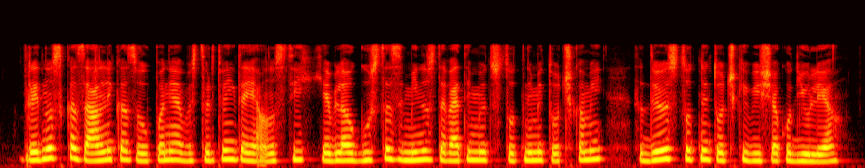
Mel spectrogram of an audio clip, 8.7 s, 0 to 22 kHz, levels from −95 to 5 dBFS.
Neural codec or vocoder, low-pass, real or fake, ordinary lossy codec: none; 7.2 kHz; real; none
